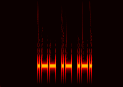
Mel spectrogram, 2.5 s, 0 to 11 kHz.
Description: Morse code, heard as a keyed tone, about 30 wpm, 700 Hz. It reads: WAR
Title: Sets of 5 Words - New Word Drill - 30wpm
